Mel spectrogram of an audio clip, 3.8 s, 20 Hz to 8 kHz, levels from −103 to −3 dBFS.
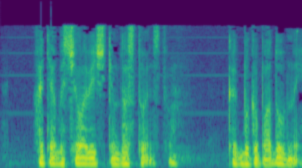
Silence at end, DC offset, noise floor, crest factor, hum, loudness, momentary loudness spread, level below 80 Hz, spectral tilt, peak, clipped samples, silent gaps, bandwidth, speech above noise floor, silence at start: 0 s; under 0.1%; -49 dBFS; 16 dB; none; -16 LUFS; 13 LU; -34 dBFS; -10.5 dB/octave; 0 dBFS; under 0.1%; none; 5.2 kHz; 34 dB; 0.45 s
